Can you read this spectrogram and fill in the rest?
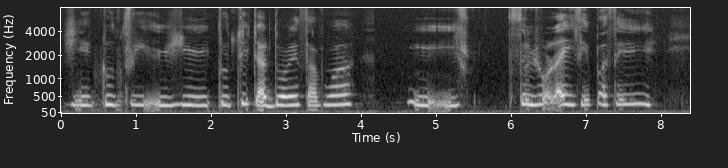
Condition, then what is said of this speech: Cerebral palsy. Maman, moi c'est vrai que par rapport à des gens, à des gens valides, passer à la radio, ça me demande pas mal d'efforts au niveau articulation,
